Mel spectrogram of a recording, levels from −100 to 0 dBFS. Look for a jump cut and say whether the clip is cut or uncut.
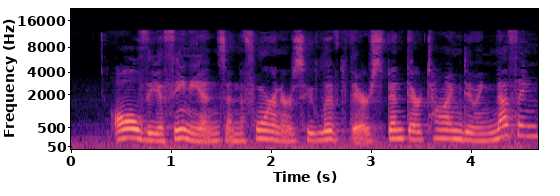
uncut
